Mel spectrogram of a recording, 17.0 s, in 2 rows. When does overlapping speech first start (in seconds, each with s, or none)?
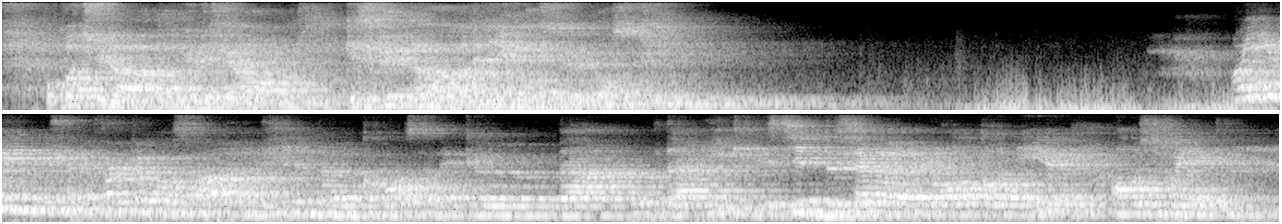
none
